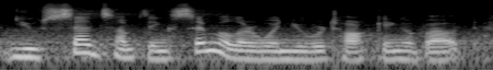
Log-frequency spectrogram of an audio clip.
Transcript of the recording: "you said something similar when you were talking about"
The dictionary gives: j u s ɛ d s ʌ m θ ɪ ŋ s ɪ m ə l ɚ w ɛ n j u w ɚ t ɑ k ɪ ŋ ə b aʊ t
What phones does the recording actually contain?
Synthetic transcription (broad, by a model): j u s ɛ d s ʌ m θ ɪ ŋ s ɪ m l ɚ w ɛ n j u w ɚ t ɑ k ɪ ŋ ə b aʊ t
